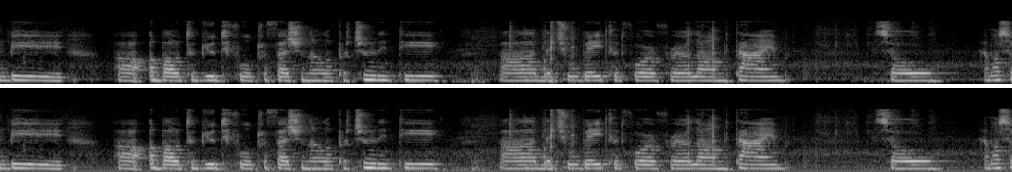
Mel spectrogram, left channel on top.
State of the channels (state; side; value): noise; right; hum, 22 dB below the sound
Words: be about a beautiful professional opportunity that you waited for a long time. So I'm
